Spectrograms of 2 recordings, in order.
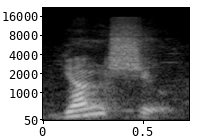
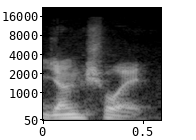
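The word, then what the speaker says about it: Younghoe: It's Young Shu. Is it how you say it? Young Choi.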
